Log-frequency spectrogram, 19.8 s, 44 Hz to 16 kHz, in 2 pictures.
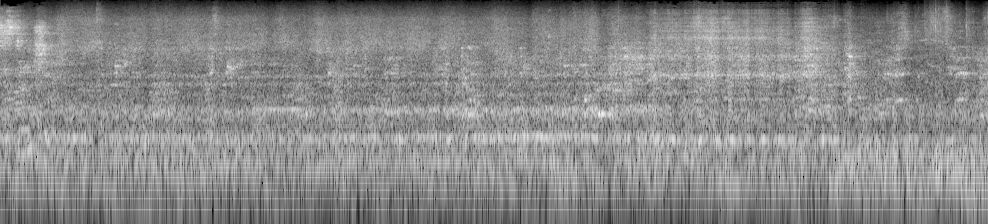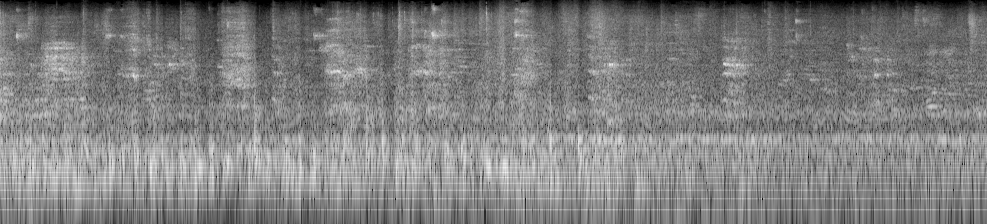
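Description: SMRT C151 metro train running, heard from inside the carriage by the doors: a steady rolling rumble of wheels on rail, with a series of short clicks in the second half.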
